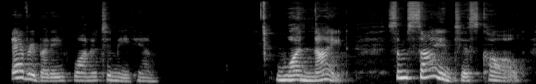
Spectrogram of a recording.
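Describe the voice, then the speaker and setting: A woman reading a children's picture book aloud, expressive and adding playful spoken asides. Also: medium pitch. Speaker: storybook reader.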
